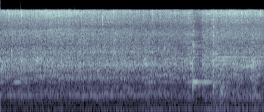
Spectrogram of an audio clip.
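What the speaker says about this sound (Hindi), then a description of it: "प्याज को हम गोल्डन ब्राउन होने देंगे" Onions fry in a pan toward golden brown, a dense, bright, continuous sizzle close by with a couple of brief stirring scrapes near the end, no talking.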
